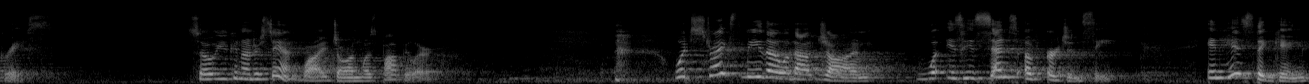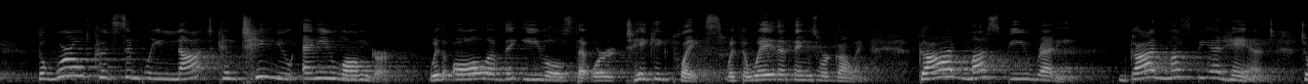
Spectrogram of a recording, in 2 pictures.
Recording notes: Recorded live at the 10:00am service on Sunday, January 7, 2024.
